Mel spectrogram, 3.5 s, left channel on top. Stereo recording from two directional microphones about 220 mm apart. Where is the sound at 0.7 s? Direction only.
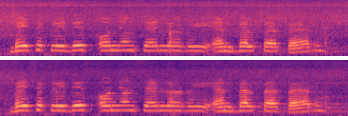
15° left (ahead or behind).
